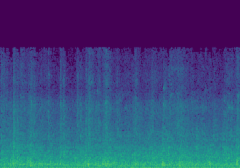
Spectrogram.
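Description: Moving passenger train heard from an open coach window: wheels running on the rails with a steady low hum under the rumble and irregular clicks from the track.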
